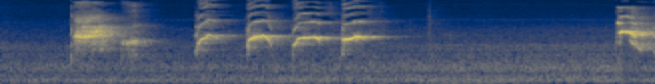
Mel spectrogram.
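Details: Two female lovebirds, four months old, kept indoors as pets, calling around their nap; one harsh chirp, then four rapid clipped notes in a quick run, a pause, and a final shrill call.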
